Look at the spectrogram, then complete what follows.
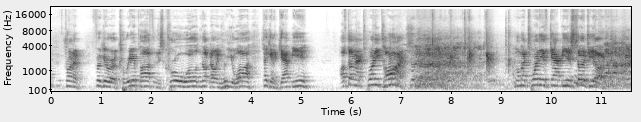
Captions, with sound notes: Trying to figure a career path in this cruel world, not knowing who you are, taking a gap year. I've done that 20 times. (audience laughing) I'm on my 20th gap year, Sergio."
